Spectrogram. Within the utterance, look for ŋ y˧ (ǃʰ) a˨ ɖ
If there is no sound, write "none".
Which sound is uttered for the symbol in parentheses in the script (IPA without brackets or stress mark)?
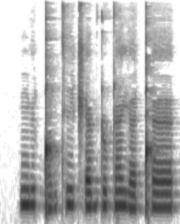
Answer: ɡ͡ǃ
